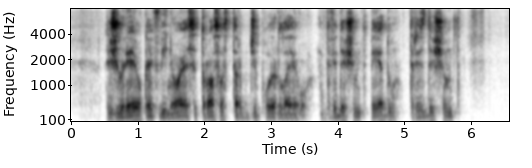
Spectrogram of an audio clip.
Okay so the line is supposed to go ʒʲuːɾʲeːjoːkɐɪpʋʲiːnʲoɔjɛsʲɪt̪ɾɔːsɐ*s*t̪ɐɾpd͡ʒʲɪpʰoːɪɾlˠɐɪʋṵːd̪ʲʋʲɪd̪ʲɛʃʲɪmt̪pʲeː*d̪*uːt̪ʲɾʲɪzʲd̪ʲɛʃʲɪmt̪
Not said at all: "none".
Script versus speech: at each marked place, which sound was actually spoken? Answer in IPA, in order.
s, d̪

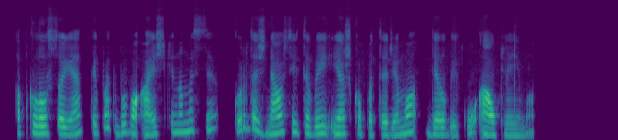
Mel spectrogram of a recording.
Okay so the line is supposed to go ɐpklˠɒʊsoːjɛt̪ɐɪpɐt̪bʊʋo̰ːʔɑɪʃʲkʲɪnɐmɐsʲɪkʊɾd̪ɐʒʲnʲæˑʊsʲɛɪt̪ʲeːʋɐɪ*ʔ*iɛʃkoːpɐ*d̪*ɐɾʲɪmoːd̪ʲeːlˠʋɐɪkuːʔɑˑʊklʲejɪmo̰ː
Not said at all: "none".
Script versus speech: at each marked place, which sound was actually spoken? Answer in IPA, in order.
ʔ, t̪

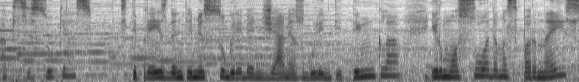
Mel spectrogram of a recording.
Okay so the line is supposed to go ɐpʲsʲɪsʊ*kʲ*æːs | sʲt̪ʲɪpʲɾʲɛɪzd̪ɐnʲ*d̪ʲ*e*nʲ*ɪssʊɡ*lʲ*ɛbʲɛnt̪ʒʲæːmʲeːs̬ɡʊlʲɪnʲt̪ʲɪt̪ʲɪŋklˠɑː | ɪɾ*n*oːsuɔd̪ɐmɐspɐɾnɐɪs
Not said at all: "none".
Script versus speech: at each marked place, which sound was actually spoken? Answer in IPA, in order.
kʲ, t̪ʲ, mʲ, ɾʲ, m

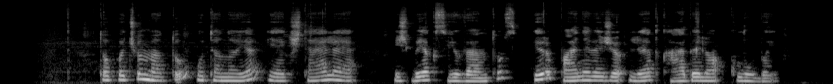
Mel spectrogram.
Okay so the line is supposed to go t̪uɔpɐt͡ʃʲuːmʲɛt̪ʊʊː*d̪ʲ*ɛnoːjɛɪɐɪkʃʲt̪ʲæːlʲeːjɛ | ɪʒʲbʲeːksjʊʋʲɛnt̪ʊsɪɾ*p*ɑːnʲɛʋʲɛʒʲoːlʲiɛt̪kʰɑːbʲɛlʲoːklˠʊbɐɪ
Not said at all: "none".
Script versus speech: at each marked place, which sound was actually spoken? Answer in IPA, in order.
t̪ʲ, p

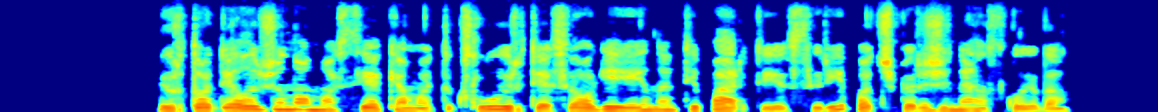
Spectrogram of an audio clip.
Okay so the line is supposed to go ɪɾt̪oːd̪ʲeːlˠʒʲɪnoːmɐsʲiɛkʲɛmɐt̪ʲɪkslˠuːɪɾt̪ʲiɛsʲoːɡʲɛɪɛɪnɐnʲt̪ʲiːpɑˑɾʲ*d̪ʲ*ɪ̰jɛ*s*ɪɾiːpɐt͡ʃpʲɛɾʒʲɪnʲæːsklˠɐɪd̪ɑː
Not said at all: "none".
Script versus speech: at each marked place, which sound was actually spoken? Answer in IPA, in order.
t̪ʲ, s

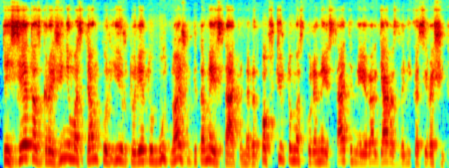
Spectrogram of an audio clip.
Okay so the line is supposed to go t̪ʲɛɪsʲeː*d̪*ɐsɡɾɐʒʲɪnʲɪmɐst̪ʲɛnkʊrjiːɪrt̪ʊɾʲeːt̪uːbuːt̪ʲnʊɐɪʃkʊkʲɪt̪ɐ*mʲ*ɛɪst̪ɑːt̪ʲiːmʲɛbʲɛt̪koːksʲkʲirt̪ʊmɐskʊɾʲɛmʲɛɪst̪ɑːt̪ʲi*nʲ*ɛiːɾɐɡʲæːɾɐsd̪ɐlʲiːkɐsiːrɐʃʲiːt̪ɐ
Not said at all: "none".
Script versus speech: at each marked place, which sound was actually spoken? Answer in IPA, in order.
t̪, mʲ, mʲ

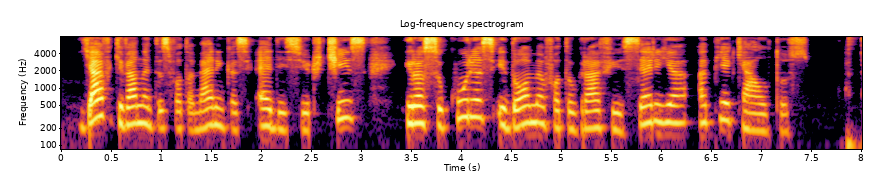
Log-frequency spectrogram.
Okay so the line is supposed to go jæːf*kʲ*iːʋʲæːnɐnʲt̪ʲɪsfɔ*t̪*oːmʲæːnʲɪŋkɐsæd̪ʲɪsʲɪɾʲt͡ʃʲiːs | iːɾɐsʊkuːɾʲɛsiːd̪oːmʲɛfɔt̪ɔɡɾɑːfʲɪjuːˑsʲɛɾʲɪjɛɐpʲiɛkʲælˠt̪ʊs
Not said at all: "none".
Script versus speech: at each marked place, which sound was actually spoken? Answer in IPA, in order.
ɡʲ, t̪

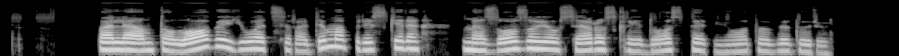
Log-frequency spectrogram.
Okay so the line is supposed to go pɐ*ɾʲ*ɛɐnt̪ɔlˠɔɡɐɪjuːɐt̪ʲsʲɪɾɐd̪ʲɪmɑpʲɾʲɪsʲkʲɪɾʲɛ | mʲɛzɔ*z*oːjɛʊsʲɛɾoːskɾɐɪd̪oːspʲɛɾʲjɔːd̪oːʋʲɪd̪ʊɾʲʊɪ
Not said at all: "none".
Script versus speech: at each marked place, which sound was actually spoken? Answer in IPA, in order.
lʲ, z

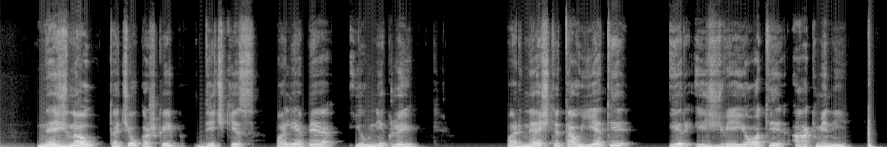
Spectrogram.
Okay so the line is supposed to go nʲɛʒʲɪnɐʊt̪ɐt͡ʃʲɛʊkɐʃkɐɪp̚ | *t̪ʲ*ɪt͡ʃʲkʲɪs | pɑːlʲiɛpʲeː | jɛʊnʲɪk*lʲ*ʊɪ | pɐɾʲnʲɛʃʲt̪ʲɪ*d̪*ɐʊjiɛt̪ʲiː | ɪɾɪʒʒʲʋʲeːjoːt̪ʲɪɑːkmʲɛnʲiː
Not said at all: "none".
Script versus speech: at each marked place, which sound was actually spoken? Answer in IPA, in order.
d̪ʲ, lʲ, t̪

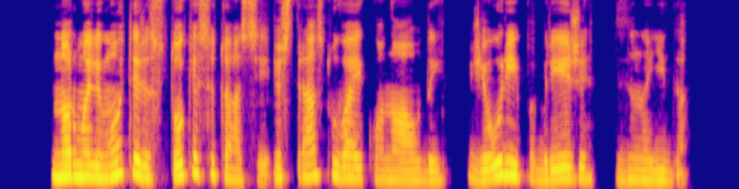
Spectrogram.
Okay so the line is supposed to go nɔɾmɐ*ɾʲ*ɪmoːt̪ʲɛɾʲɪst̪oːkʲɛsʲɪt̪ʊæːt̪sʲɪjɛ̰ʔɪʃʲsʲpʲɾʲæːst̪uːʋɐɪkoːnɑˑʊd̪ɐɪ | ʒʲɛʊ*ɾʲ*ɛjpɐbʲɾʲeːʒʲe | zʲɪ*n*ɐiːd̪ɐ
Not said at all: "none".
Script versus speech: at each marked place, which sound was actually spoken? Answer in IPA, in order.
lʲ, ɾʲ, n

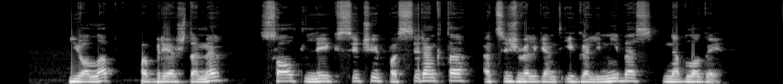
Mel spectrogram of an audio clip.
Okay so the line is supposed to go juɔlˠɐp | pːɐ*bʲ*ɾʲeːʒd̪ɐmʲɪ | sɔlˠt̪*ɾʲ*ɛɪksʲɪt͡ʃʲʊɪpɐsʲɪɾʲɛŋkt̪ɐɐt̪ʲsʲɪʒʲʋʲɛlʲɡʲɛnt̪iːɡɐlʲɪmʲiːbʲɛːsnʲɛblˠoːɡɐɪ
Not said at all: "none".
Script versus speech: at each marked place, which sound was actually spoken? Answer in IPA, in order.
bʲ, lʲ

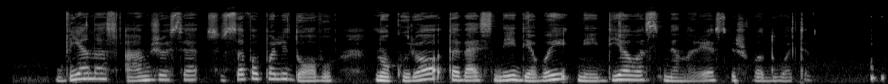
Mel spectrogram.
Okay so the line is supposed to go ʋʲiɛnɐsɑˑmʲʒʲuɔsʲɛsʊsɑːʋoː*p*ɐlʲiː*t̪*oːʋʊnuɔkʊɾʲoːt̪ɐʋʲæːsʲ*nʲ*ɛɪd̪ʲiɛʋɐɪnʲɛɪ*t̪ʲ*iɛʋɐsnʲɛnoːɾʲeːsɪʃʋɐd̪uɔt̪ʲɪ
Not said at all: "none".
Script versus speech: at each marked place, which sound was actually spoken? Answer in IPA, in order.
p, d̪, nʲ, d̪ʲ

